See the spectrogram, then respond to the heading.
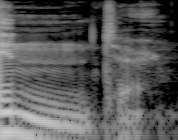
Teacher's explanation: a pronúncia é intern né a sílaba tônica é a primeira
